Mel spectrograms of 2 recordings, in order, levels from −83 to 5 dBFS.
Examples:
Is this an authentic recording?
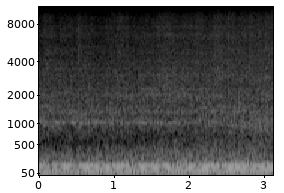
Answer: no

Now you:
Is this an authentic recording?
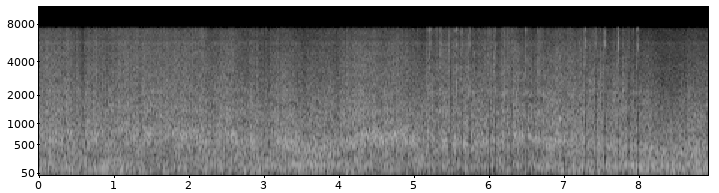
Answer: no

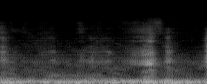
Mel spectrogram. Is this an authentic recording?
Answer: no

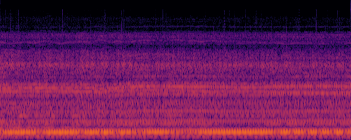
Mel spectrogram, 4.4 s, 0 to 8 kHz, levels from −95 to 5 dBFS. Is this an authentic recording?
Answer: yes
